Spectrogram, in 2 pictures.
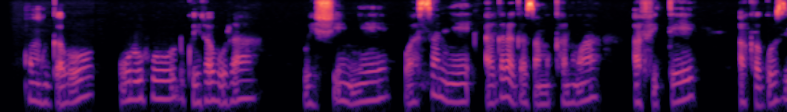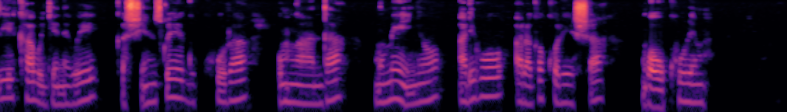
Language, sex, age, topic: Kinyarwanda, female, 36-49, health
